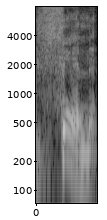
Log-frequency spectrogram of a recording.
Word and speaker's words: Finn: But now let's get you over to Emily Finn, F-I-N-N, not F-L-I-N-N.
